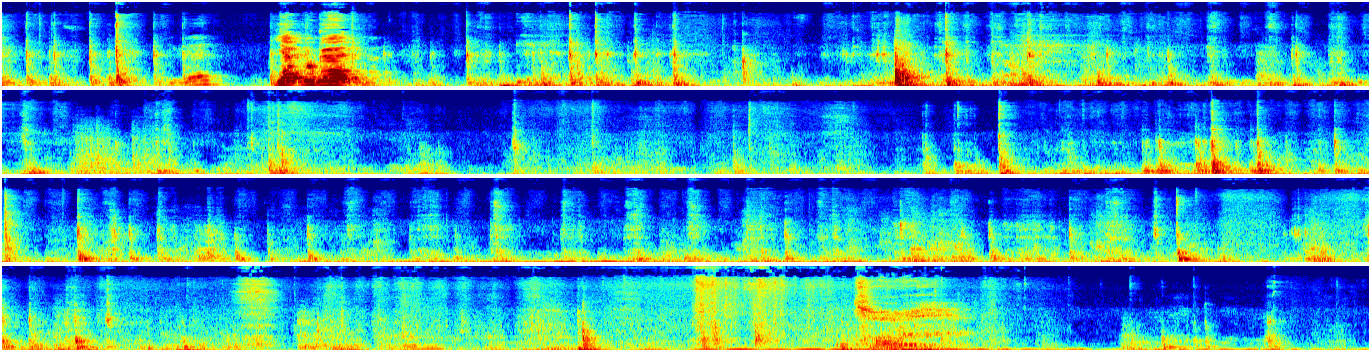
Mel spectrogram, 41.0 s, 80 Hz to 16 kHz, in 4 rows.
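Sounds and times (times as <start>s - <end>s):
tools knocking and clicking: 2.9s - 5.7s, 6.3s - 10.6s.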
